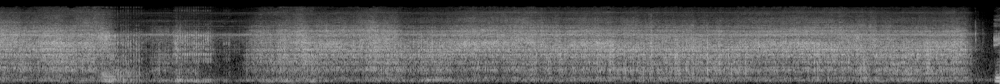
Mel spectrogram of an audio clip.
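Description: Battery handheld milk frother whirring steadily as it whisks hot milk into foam, with a brief dip about two seconds in, stopping just before the end.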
